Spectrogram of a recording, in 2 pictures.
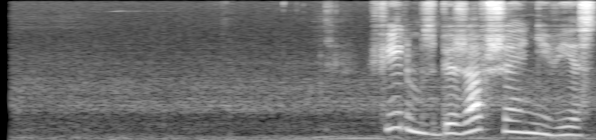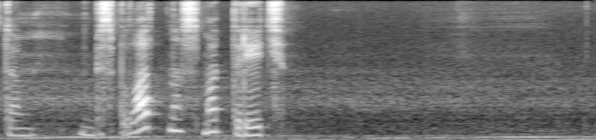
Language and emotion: Russian, neutral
